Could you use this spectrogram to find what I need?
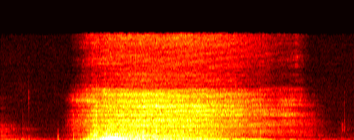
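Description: A cellist takes one slow, deep breath in, as a musician does before a sad, somber note. It is a soft, airy hiss that swells and then tapers off over about two seconds, with no other sound.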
